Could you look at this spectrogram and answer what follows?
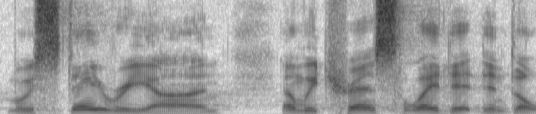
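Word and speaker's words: mysterion (μυστήριον): Well, we say that because both the word sacrament and mystery are derived from the same Greek word, pronounced mysterion, or some people say it a little bit different, mysterion. You could pronounce it either way.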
